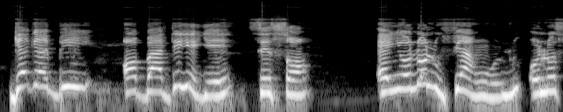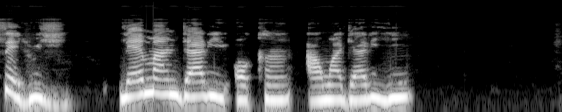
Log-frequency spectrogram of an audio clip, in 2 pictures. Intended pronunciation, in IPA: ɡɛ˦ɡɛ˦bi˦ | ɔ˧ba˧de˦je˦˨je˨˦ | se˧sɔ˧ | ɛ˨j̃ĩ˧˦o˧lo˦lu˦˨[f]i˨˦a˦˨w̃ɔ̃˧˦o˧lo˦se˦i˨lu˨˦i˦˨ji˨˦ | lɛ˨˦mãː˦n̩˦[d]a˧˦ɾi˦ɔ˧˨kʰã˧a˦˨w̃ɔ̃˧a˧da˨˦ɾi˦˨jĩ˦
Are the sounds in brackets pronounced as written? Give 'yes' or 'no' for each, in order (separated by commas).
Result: yes, yes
